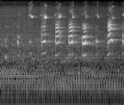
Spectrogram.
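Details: Puppy kept in a cage, either Annie, who hates confinement, or her unbothered sister Chichay, letting out a brief burst of short, high, squeaky yips in quick succession.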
